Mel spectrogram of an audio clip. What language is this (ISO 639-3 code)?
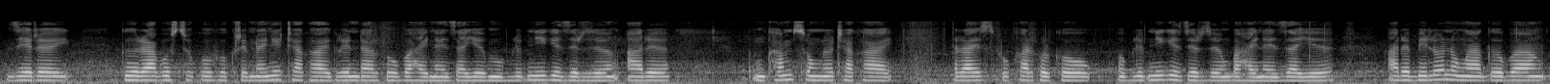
brx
